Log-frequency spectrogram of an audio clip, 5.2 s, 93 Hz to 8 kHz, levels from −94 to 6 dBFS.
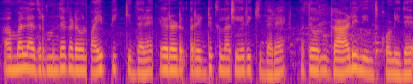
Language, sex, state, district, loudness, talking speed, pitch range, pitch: Kannada, female, Karnataka, Raichur, -25 LUFS, 115 wpm, 180-205 Hz, 195 Hz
